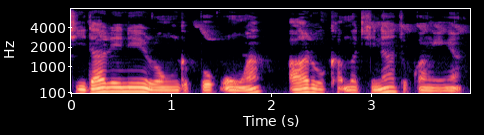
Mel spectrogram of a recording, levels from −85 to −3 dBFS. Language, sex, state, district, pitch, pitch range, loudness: Garo, male, Meghalaya, West Garo Hills, 110 Hz, 100-130 Hz, -19 LUFS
